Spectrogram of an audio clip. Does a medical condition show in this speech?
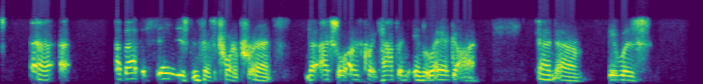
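Yes: spasmodic dysphonia; voice lost power, progressively weaker, lost vocal control, range shrank high and low, lost singing ability.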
